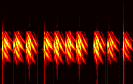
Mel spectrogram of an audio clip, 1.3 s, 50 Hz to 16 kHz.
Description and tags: CommunicatorChirp STTOS recreated
A recreation from scratch of the iconic chirpy noises emitted by a communicator in the original series of Star Trek. This sequence of 10 chirps is patterned after an original sound effect, but not created from it in any way. The sound of each chirp is not just a downward sweep of tones (I used square waves), but the key aspect to getting it to sound right is a very steep pass-band filter. The envelope of each chirp is also patterned after the original, but not an exact duplicate. This might make a great ringtone for trekkies. I would use it myself if only I could figure out how to get it into my dumbphone. For that purpose, however, you might need to add a gap of silence at the end (not sure how ringtones are set up, really).
sci-fi, ringtone, sttos, communicator, star-trek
